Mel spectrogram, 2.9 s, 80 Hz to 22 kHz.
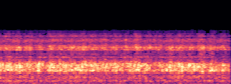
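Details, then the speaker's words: Electric motor with already worn bearings, driven by a ZW-BT1 VFD at about 14 Hz; uneven fluttering hum with a steady high-pitched squeal. Owner suspects the bearings, which may need greasing; the motor runs normally at 40 Hz. "Его что-то сильно колбасит-то. И пищит. Ну, это, наверное, из-за подшипников, я думаю."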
